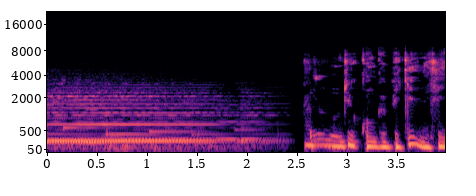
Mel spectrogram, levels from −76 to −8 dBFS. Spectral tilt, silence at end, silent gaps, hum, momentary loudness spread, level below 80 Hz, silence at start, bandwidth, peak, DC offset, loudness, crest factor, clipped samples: -4.5 dB/octave; 0 s; none; none; 13 LU; -48 dBFS; 0 s; 9.2 kHz; -8 dBFS; under 0.1%; -29 LUFS; 22 dB; under 0.1%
